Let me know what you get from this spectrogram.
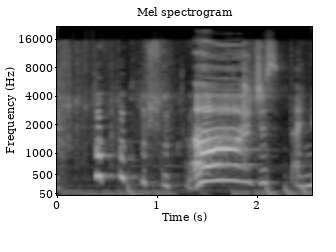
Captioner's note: laughs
